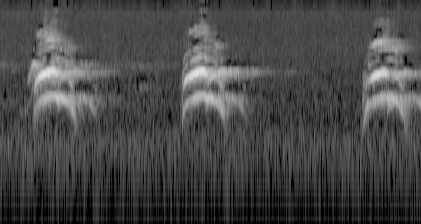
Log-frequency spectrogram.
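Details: Little owl calling at night: three loud, downslurred, nasal mewing notes with a harmonic ring, spaced about a second and a half apart, against a quiet background.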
